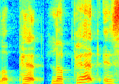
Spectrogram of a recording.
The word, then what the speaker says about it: laphet: one is a traditional one and it's called a pet la pet is spelled l-a-p-h-e-t and what it is it's fermented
